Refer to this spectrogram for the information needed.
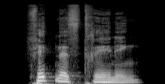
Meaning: fitness training
- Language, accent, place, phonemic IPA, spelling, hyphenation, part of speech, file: German, Germany, Berlin, /ˈfɪtnɛsˌtʁɛːnɪŋ/, Fitnesstraining, Fit‧ness‧trai‧ning, noun, De-Fitnesstraining.ogg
